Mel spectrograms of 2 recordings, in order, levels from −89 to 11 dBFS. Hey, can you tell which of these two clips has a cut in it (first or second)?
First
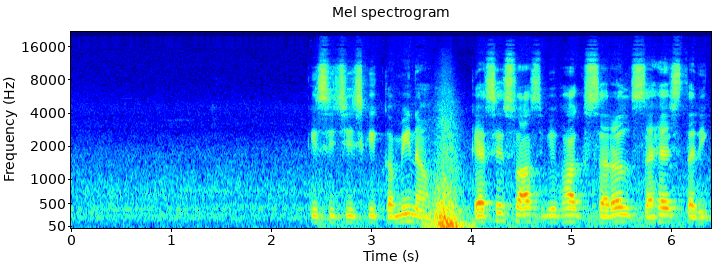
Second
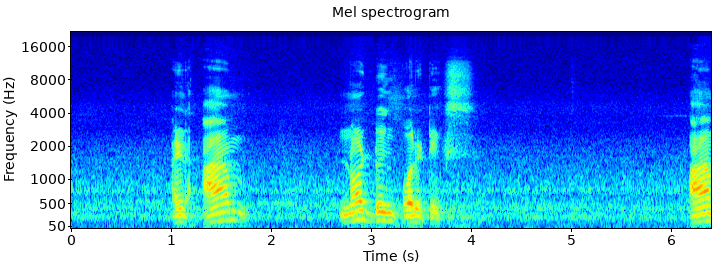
first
